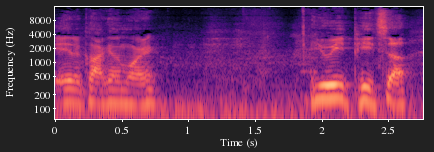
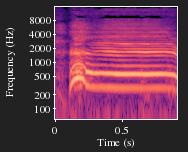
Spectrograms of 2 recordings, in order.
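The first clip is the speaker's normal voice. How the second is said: imitated whine; 9 semitones higher, 5 dB louder than usual. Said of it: "kinda like your little brother".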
